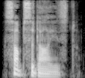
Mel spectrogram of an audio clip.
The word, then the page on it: subsidized: British English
